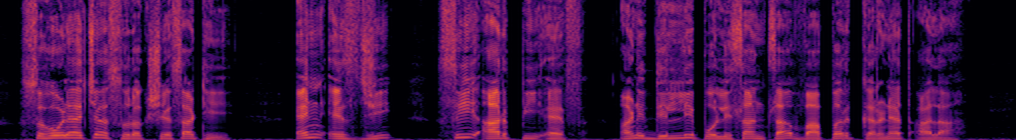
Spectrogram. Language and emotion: Marathi, neutral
